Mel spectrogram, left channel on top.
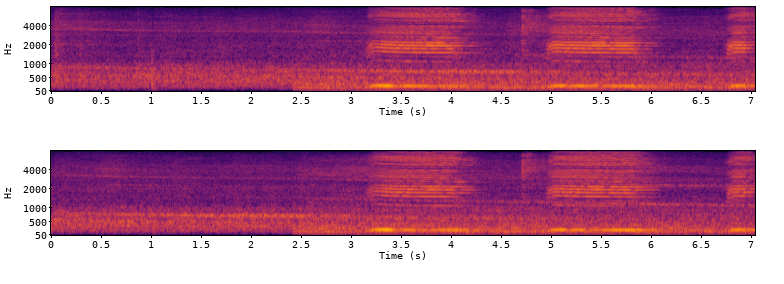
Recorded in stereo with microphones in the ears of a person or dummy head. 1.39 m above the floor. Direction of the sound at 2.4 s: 20° left (ahead or behind).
